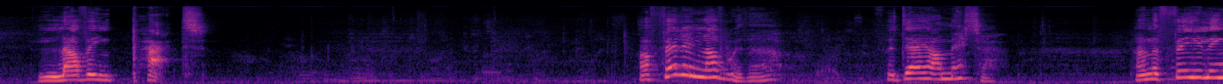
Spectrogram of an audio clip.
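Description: An older woman speaks with emotion close by, in short bursts.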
